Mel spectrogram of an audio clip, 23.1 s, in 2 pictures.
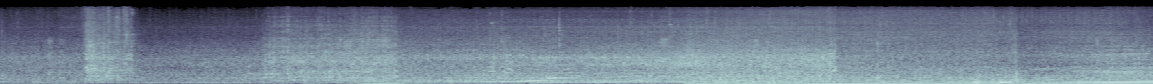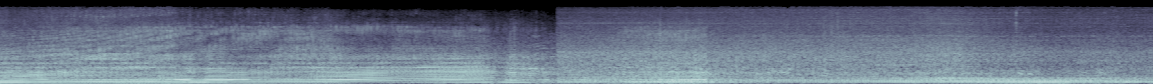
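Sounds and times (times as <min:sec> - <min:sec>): truck passing by: 0:02.6 - 0:16.4, 0:17.2 - 0:23.0
car engine revving: 0:02.7 - 0:23.0.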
